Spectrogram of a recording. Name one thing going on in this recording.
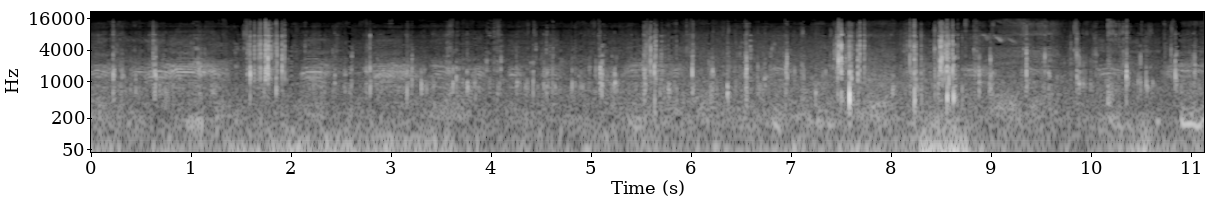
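A pig chomps and smacks noisily on food close by.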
